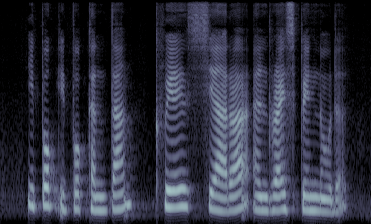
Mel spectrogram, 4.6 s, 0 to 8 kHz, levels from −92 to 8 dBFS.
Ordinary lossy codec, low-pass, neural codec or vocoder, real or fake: none; none; codec, 16 kHz, 1 kbps, FunCodec, trained on Chinese and English, 50 frames a second; fake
